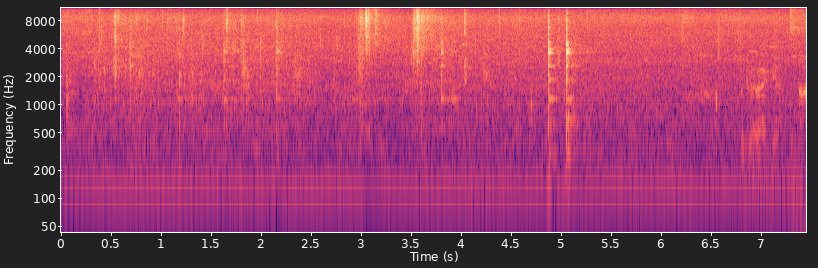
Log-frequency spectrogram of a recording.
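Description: Onion, garlic, shallots, serrano and corn sweat in rendered bacon fat in a pot. A soft sizzle runs under a spoken voice, broken by occasional spoon stirs and sharp clinks against the pot.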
